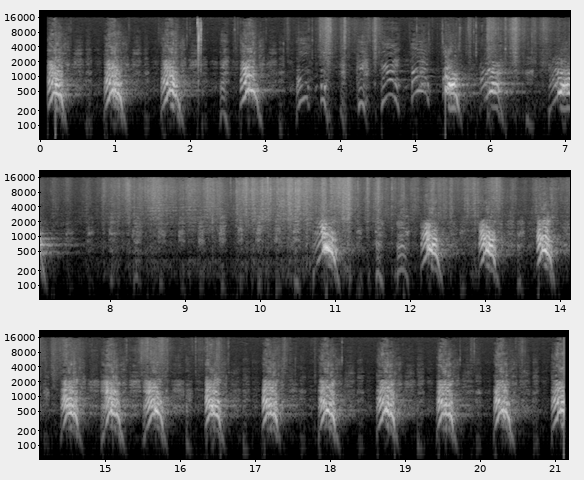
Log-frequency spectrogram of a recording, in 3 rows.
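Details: An 11-year-old Walker bluetick cross coonhound treeing a raccoon on a hunt, giving loud bawling barks repeated roughly every second, a brief pause with rustling noise midway, then steady regular barking resumes.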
